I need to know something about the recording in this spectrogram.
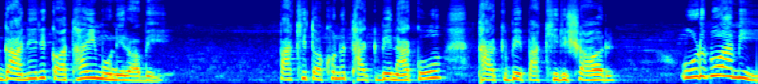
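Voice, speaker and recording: Woman doing a poetry recitation, kinda high voice, really slow and emotive. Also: darkish tone.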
